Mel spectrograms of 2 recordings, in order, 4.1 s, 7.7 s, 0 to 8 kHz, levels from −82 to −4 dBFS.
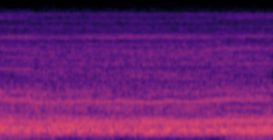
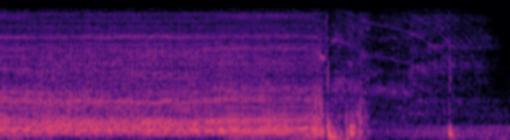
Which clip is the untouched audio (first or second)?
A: first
